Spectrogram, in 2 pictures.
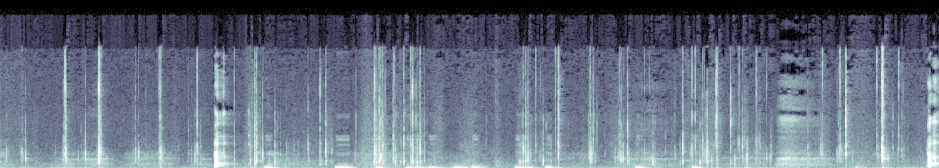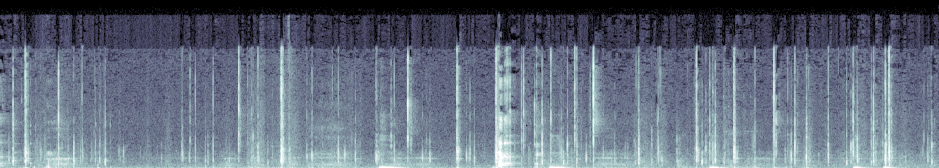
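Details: Repeated brief abrupt hiccups, about twelve a minute and irregular, amid quiet clicking and video game noise; ordinary hiccups.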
